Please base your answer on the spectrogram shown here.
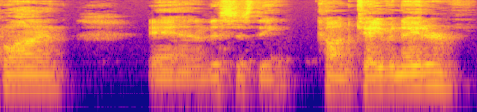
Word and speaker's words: Concavenator: and this is the Concavenator, or the Conconvenator, as my boy Nick Holstetter always pronounces it, which is pretty more scientifically accurate, I think, the way he pronounces it.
